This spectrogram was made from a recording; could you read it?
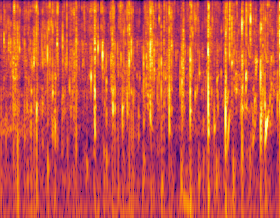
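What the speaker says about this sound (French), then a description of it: "Et donc, dans notre trou, du coup, on va mettre pareil, encore un fond d'eau." Water poured into a planting hole in a vegetable garden, a close, continuous splashing trickle with small irregular drips.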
